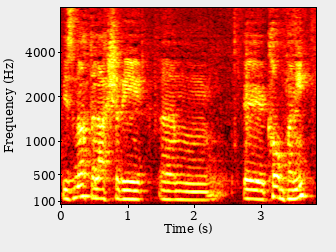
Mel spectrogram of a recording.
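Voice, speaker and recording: There is audible room echo and noticeable background noise as a man with an Italian accent talks at a fairly high pitch with fairly even intonation. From Italy. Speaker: watch vlogger. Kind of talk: product review vlog. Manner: halting, many fillers.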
